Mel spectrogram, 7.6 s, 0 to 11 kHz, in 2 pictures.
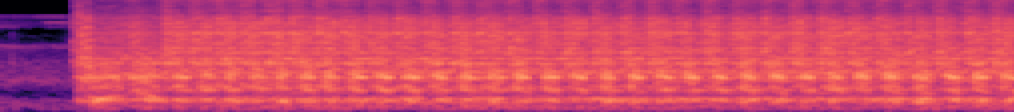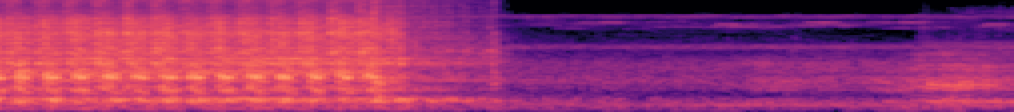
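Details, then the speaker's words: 1986 Larson V175 Seneca ski boat on its first start: the engine runs about five seconds with an uneven pulsing beat, then dies. It won't hold idle; the idle needs adjusting. "there it is I got to adjust the idle on this thing man it's not it doesn't like it"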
